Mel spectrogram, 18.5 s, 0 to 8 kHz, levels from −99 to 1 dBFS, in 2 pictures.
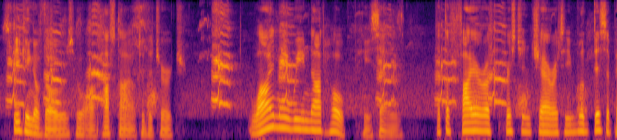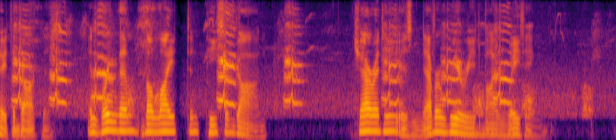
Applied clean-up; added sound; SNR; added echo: none; Bird vocalization, bird call, bird song; 5 dB; none.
